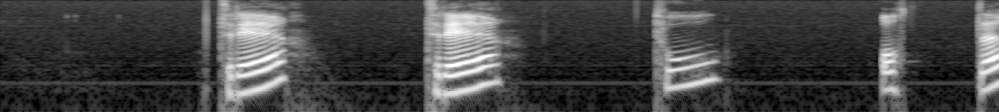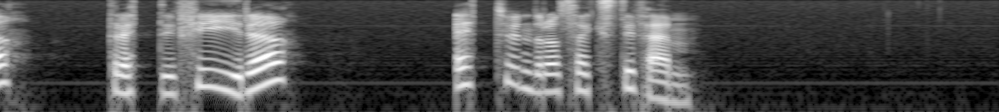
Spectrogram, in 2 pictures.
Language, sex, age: Norwegian, female, 35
